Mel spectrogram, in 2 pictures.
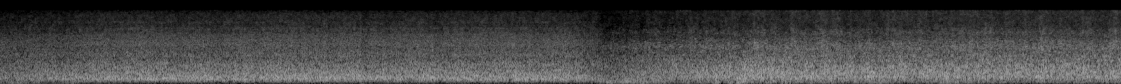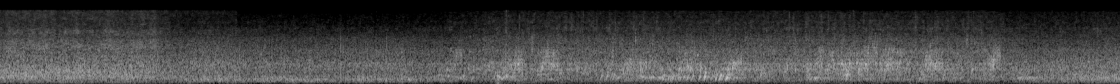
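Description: Floodwater rushing fast along a street, with heavy rain falling on it: a steady, dense noise of running water that shifts abruptly in level a couple of times.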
